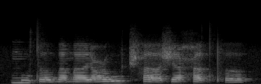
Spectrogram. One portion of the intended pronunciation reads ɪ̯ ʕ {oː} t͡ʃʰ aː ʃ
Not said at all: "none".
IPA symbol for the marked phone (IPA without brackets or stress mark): uː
